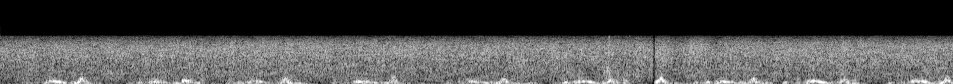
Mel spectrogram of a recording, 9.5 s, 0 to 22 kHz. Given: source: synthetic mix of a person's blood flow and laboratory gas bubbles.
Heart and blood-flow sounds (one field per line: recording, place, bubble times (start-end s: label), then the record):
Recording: Doppler ultrasound of blood flow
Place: precordium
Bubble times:
6.00-6.42 s: bubbles
8.39-8.45 s: bubbles
9.33-9.46 s: bubbles
From the record:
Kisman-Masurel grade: 121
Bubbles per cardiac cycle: 1 to 2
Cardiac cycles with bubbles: 10 to 50%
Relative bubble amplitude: barely perceptible (0.100 to 0.250)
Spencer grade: 2 (many but less than half of the cardiac periods contain bubble signals, singularly or in groups)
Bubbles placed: only in the low amplitude regions of the cardiac cycle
